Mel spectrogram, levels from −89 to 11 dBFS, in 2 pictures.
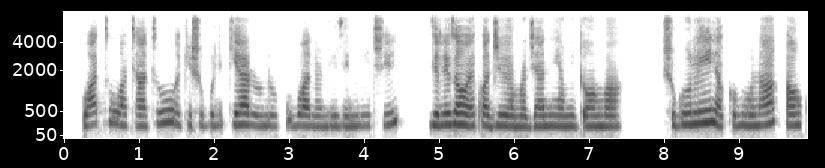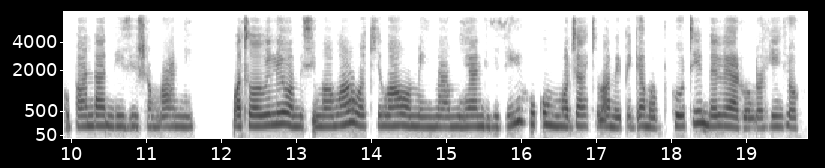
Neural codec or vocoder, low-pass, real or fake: codec, 44.1 kHz, 1.7 kbps, Pupu-Codec; 7.2 kHz; fake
